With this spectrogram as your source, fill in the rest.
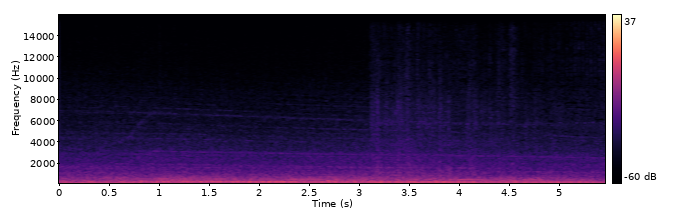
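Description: Road noise rumbles under the bus.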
